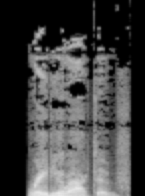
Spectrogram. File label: "radioactive", english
